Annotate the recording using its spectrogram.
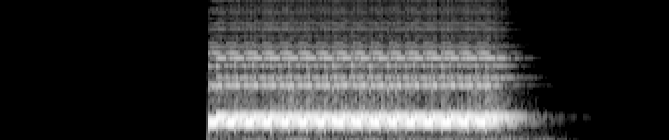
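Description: A telephone ringing: one quickly pulsing ring, about two seconds long, that starts a little over a second in and fades away.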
